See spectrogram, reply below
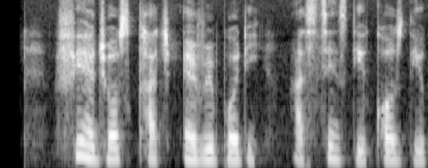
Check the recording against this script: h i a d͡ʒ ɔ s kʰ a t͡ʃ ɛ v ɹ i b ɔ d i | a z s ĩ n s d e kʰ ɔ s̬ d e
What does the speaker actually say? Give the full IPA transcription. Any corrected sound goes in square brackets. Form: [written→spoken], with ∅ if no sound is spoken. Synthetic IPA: [h→f] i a d͡ʒ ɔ s kʰ a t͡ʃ ɛ v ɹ i b ɔ d i | a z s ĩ n s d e kʰ ɔ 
